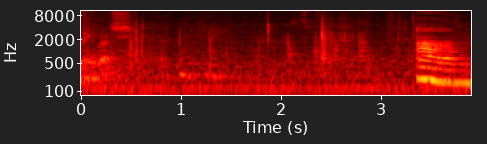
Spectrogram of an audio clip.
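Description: Paper rustles in a young woman's hands.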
